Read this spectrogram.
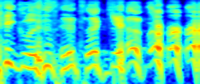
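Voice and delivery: loud, slow laughing punchline. Real, not acted. Dad cracking up at his punchline. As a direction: laugh the answer out.

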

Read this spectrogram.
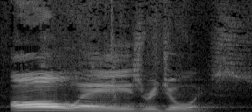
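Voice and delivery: ALWAYS drawn out slow and loud; stress on ALWAYS. Shown as a demonstration. Preacher getting believers' attention, ALWAYS emphasized. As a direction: hit ALWAYS hard and stretch it. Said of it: "puts the word always there first".

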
